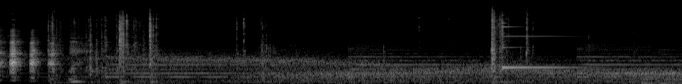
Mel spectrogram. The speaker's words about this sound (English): We have a doorbell at work for if we forget our badges to get in. Mm-hmm. It plays half of that and it bothers me every time.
